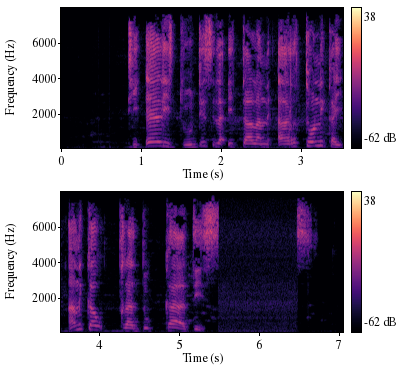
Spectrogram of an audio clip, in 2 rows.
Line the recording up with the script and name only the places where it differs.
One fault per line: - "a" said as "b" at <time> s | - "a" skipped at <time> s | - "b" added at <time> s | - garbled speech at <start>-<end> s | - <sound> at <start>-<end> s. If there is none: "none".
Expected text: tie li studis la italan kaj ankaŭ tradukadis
- "arton" added at 2.8 s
